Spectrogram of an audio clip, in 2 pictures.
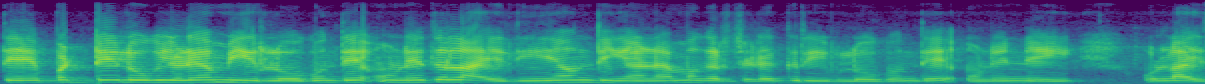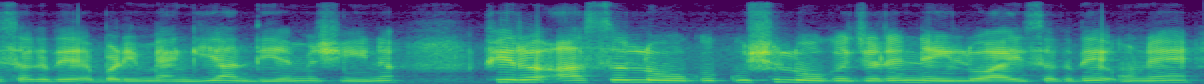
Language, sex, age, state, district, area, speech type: Dogri, female, 45-60, Jammu and Kashmir, Samba, urban, spontaneous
